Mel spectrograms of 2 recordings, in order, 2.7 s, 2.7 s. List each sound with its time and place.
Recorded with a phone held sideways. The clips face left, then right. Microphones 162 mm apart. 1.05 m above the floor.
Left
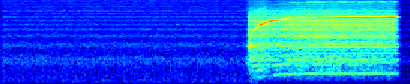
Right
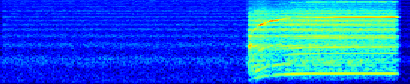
1.6 s sawing: 55° right (ahead or behind)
